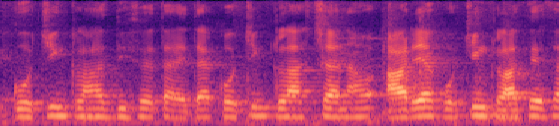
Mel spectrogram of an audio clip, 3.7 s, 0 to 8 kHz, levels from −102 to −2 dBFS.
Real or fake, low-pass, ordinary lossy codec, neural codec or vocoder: real; none; none; none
